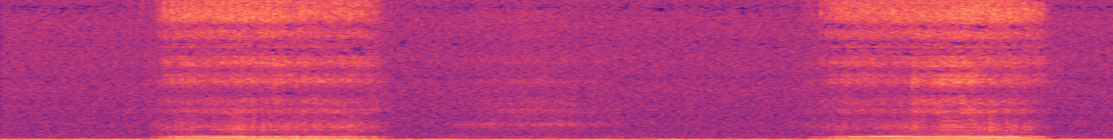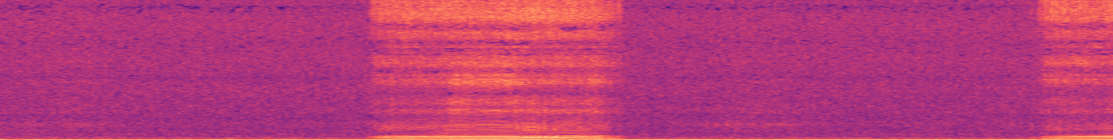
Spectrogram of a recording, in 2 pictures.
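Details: Loud, rhythmic, rattling snores on each in-breath, about fourteen breaths a minute, over a steady low hum; snoring.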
